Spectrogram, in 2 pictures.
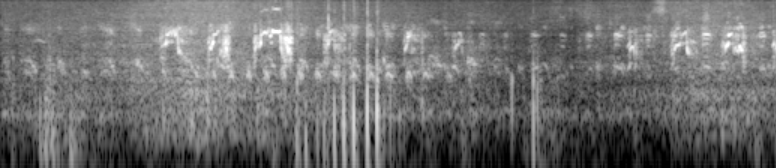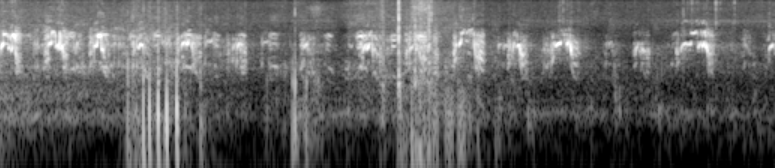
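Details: A tethered partridge used in partridge hunting gives quick, repeated chattering calls, several a second, with harsh rising notes, while loud thumps and bursts of handling noise cut in now and then.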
